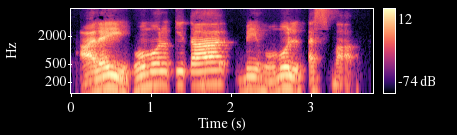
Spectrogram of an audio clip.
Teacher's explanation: گویا کہ ہا اور میم دونوں کو مضموم پڑھیں گے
